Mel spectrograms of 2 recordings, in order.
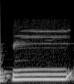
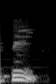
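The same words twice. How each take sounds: First: "पी" held out long; wrongly stretched vowel. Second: "पी" said short and quick; quick short vowel. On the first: Teacher showing students the mistake, long held "पी". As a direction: drag the vowel of "पी". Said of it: "ऐसे नहीं पढ़ेंगे". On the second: Teacher correcting the reading, brief quick "पी". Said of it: "जल्दी पी". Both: Shown as a demonstration.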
